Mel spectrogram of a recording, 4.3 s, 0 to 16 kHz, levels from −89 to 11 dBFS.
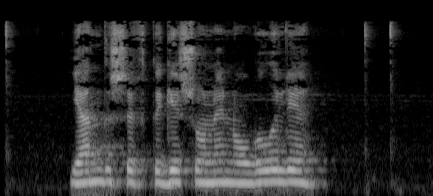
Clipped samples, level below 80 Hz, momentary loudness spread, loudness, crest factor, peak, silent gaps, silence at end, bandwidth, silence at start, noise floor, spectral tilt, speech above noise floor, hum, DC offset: under 0.1%; -62 dBFS; 19 LU; -25 LUFS; 16 dB; -10 dBFS; none; 0.4 s; 11.5 kHz; 0.05 s; -69 dBFS; -4 dB/octave; 45 dB; none; under 0.1%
